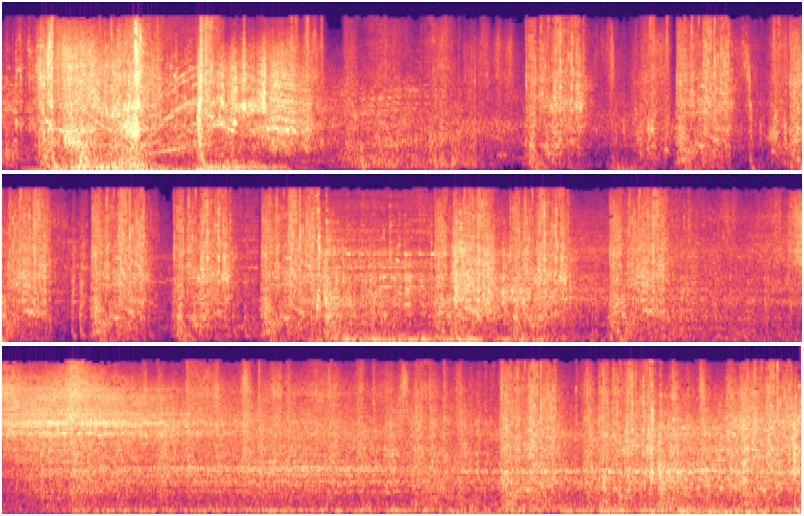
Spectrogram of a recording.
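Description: Whooshing game effects sound as a character dashes along.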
